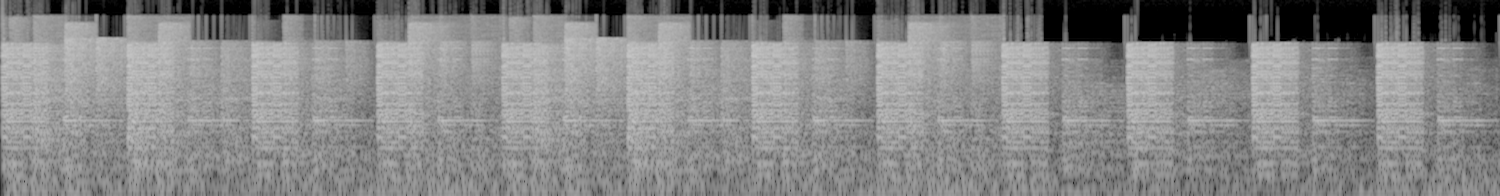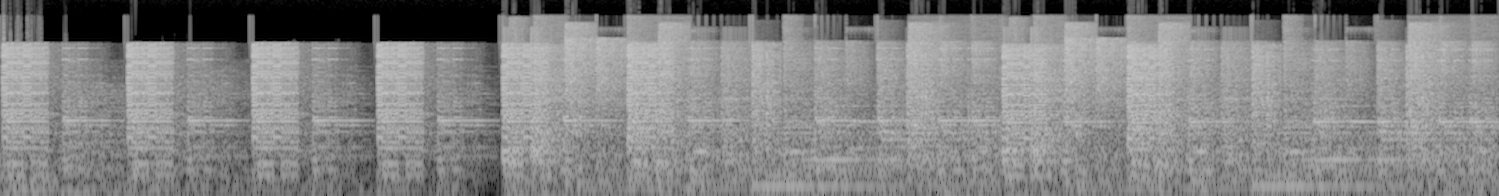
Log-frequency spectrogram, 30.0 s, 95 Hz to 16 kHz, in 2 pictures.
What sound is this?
Music > Multiple instruments
Demo Track #3007 (Industraumatic)
Underground, Industrial, Horror, Soundtrack, Ambient, Sci-fi, Cyberpunk, Noise, Games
